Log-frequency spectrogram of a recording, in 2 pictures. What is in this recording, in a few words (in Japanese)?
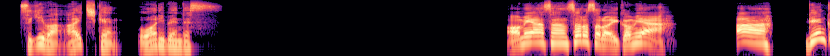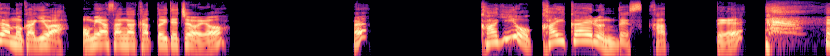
方言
